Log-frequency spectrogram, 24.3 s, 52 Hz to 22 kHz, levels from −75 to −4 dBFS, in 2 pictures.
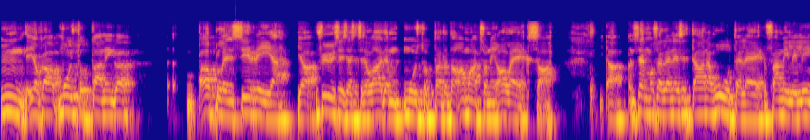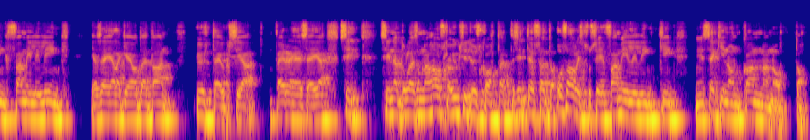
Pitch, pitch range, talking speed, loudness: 140 Hz, 130-155 Hz, 125 wpm, -18 LUFS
